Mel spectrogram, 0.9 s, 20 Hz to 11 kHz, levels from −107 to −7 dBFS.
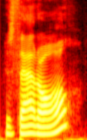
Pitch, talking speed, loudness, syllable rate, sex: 205 Hz, 205 wpm, -14 LUFS, 4.4 syllables/s, female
